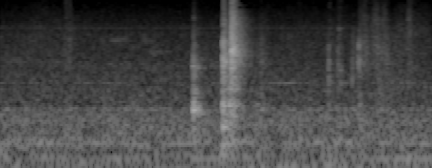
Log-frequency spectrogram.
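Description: Quiet room tone with a small click about two seconds in, followed at once by a short, sharp rustle or scrape of objects being handled, then a few faint ticks.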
